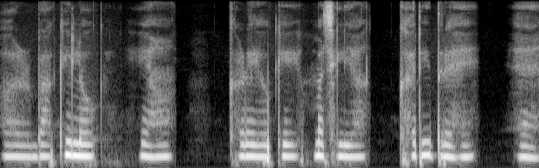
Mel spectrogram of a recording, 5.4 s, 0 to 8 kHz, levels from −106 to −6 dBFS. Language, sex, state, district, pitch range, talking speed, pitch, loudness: Hindi, female, Bihar, Kaimur, 205-220 Hz, 110 wpm, 210 Hz, -18 LUFS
